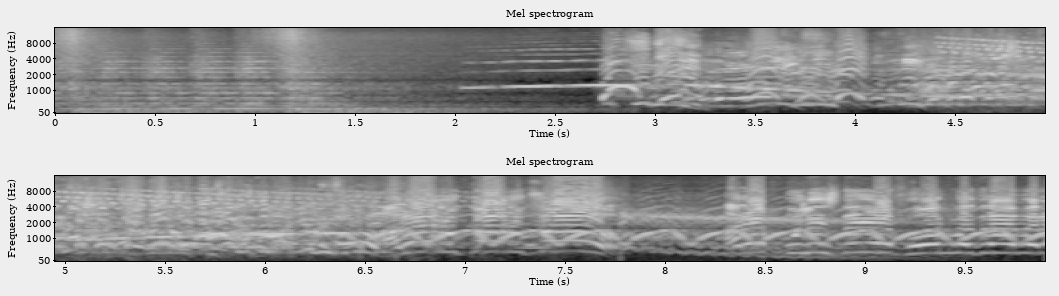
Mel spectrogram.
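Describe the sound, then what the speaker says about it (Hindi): A police-style siren wails loudly as a phone ringtone, its rising and falling tone cycling repeatedly, with voices reacting in the background. "ओ फोन में पुलिस सायरन का रिंगटोन क्यों रखा?"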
